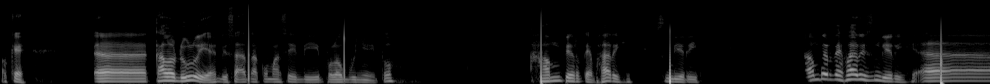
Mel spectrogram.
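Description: A sharp, single loud pop cuts through the speech at 2.49–2.52 s, between "dulu ya di saat" and "aku masih di", then again at 3.44–3.47, 5.41–5.44, 6.70–6.73 and 9.41–9.44 s, each peaking roughly 25 dB above the speech. Likely cause: brief voltage spikes added to the signal.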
